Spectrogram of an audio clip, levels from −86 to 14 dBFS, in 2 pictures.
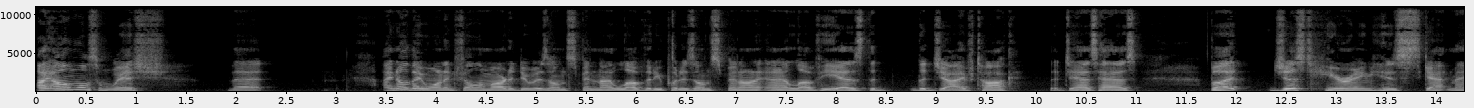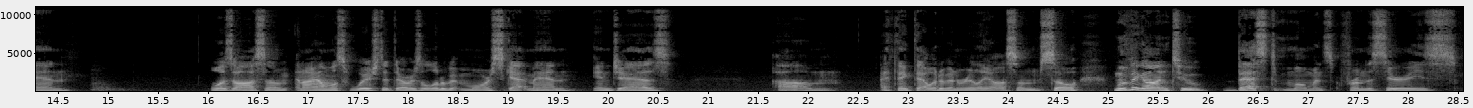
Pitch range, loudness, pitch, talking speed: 125-145 Hz, -27 LUFS, 135 Hz, 160 wpm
